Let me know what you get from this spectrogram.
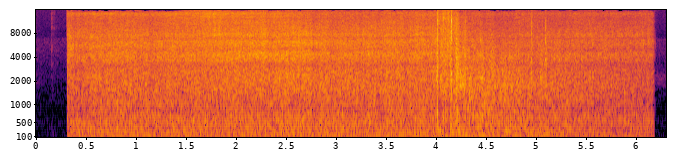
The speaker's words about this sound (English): So they're lighting stun grenades or something. Dude, they gotta have their fun out there. Crowd control devices.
